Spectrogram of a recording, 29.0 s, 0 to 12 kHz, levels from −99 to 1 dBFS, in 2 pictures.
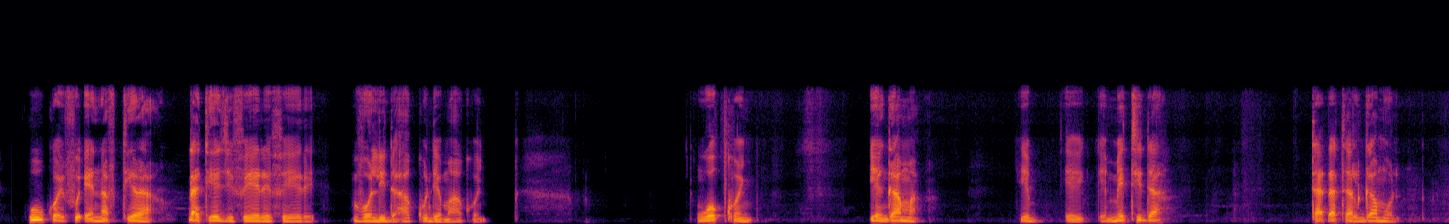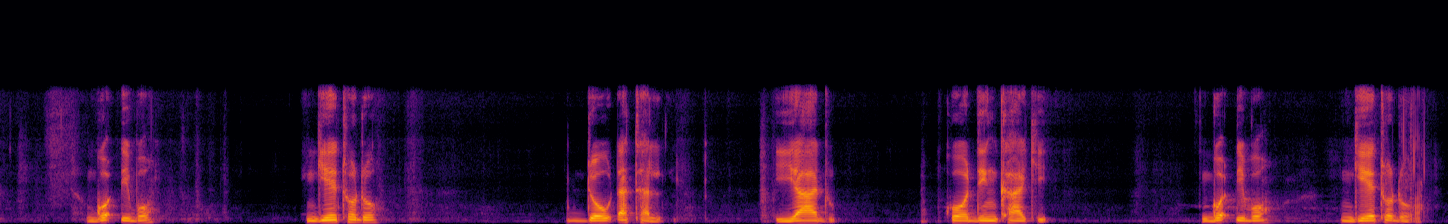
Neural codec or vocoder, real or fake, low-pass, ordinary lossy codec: none; real; 7.2 kHz; none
